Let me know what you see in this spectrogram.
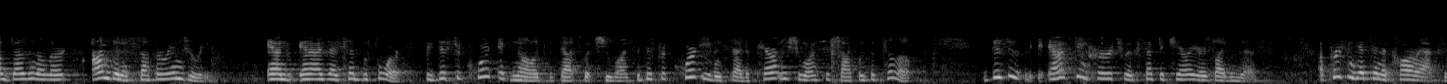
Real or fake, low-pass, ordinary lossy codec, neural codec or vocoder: fake; 3.6 kHz; MP3, 24 kbps; vocoder, 44.1 kHz, 128 mel bands, Pupu-Vocoder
